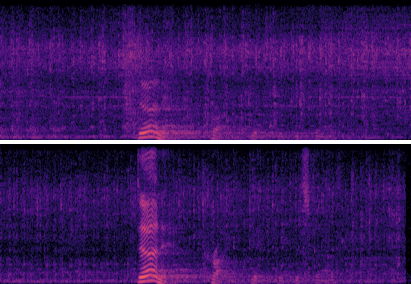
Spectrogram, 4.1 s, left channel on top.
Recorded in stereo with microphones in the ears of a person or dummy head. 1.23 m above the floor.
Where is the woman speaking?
50° right (ahead or behind), 0.8 m; by 3.4 s 55° right (ahead or behind), 2.5 m.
